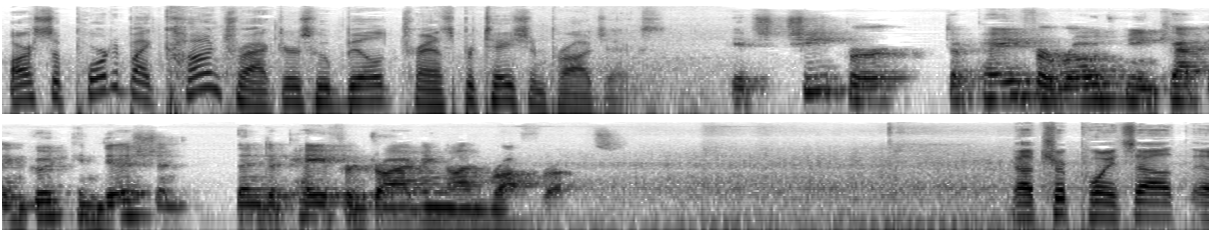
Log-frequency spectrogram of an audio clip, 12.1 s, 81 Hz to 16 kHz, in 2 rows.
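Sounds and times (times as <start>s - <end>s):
distant street traffic rumble: 0.0s - 3.6s, 8.3s - 12.0s.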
